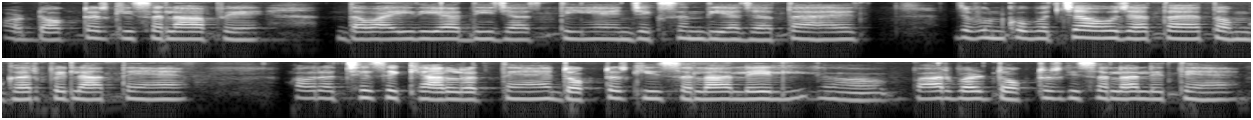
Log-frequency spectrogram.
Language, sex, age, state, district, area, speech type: Hindi, female, 18-30, Uttar Pradesh, Ghazipur, urban, spontaneous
